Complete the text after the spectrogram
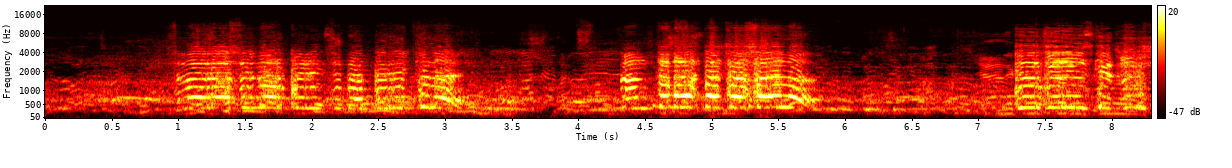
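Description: A man speaks loudly and with animation close by.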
